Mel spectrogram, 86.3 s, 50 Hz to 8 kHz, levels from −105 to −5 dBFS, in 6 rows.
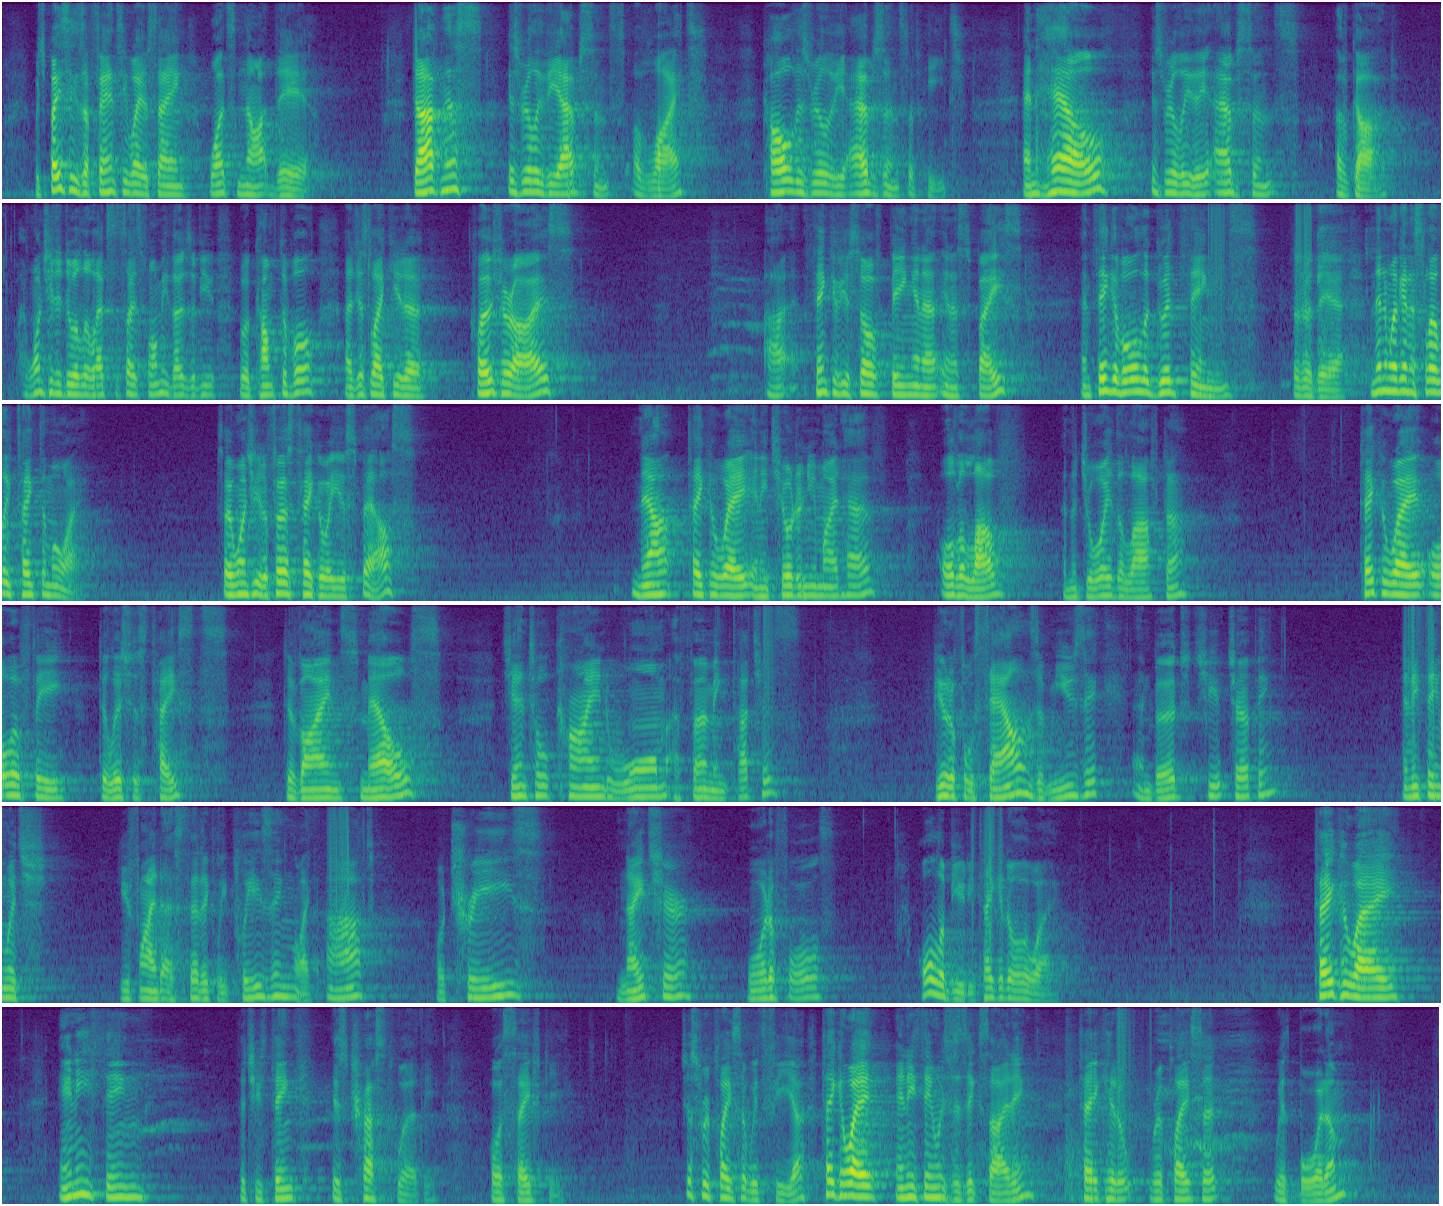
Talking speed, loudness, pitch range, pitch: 125 wpm, -25 LUFS, 125-160 Hz, 140 Hz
